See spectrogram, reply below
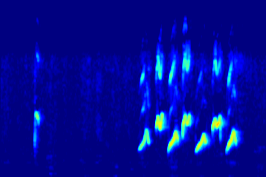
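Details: Cinereous tit, called glatik batu, in ngeplong wucit wucit song: clear high rising whistled notes repeated rapidly about twice a second in a steady series, preceded by a few soft ticks and low taps.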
